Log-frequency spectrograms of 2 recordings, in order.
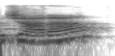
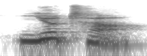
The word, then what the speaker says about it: Jutta: very often oh hello jaada jaada my name in German is pronounced Utah right I show to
